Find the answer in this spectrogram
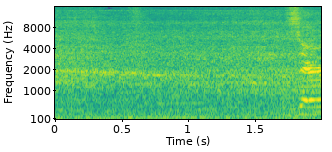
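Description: Steady mechanical hum and whir of a self-service laundromat's coin-operated machines, with no sudden events.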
